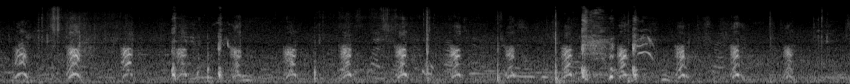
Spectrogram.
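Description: German Shepherd Dog barking repeatedly at a protection helper in the hold-and-bark guarding exercise, about two barks a second.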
